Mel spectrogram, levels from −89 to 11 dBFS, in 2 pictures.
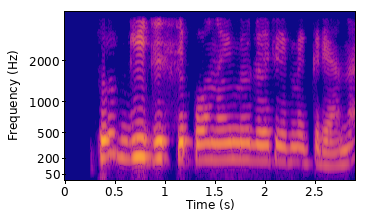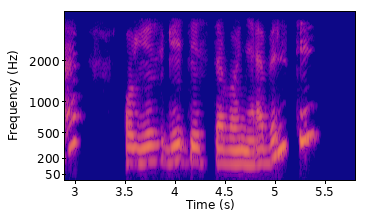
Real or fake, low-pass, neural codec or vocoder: real; 3.6 kHz; none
